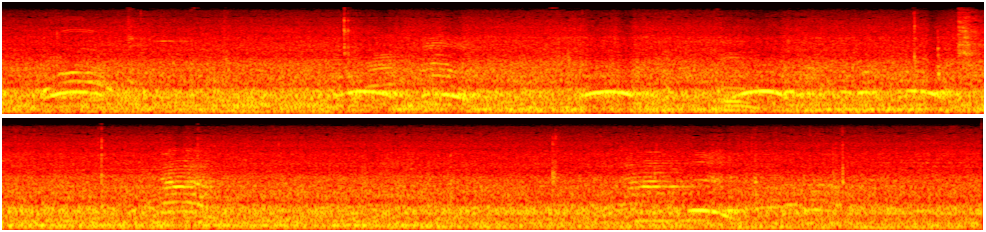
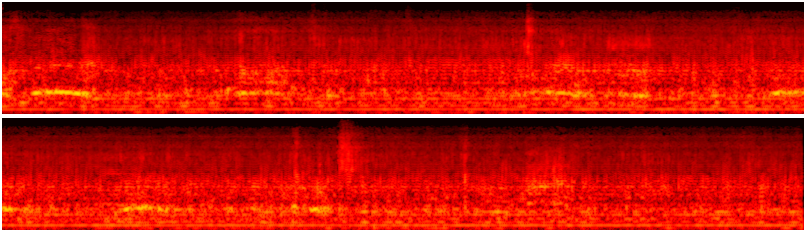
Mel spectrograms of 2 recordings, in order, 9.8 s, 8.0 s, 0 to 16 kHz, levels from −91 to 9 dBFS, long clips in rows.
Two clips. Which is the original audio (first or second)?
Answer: first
